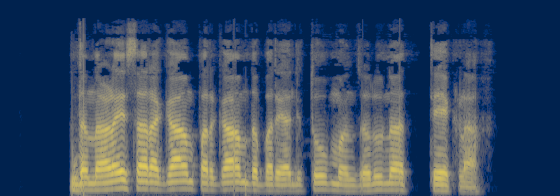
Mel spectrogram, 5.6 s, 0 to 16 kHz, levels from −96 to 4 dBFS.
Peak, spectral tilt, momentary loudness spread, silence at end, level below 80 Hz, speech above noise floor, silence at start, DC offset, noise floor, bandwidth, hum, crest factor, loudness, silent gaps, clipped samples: 0 dBFS; -5 dB/octave; 10 LU; 0.85 s; -56 dBFS; over 75 dB; 0.7 s; under 0.1%; under -90 dBFS; 10.5 kHz; none; 16 dB; -16 LUFS; 4.22-4.29 s; under 0.1%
